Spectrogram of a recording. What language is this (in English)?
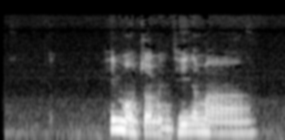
Cantonese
